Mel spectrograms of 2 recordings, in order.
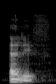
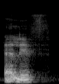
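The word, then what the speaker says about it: ألف: a letter in English which is a or al if yeah. So we have two things the name and the pronunciation. So the name is al if and the pronunciation is ah or sometimes extending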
